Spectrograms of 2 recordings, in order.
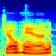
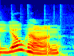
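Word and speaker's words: Johann: I called him Johan, and it's actually Johan.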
